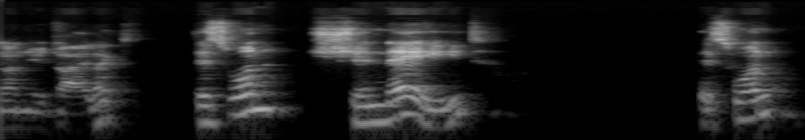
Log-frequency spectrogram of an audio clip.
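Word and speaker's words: Sinéad: In the dialect I would use in Northern Ireland, I would pronounce this Siobhan. Siobhan. So that can alter depending on your dialect. This one, Sinead.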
